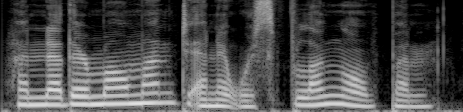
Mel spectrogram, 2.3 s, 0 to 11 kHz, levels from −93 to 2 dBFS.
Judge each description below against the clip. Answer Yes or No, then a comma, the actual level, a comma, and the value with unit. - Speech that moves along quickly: No, average, 180 wpm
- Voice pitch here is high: Yes, high, 215 Hz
